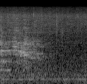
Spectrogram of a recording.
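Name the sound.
onions frying and being stirred in pot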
